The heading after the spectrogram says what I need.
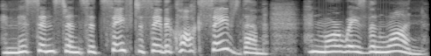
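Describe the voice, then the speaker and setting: A woman voicing a gentle, earnest young female android scientist who gives polite, precise fight commentary in a video game. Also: high-pitched, normal speed, dry recording, studio quality. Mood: curious, earnest. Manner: polite, precise, analytical, expressive. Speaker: match commentator.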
